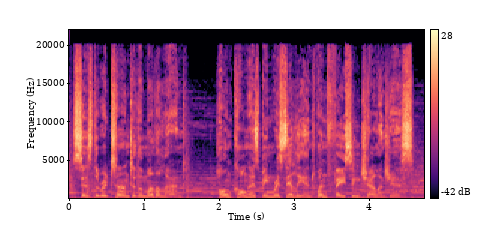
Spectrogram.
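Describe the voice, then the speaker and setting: With music in the background, a man of high pitch talks at a moderate pace, making very wide pitch swings while his loudness stays very even. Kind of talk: government promotional voice-over.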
